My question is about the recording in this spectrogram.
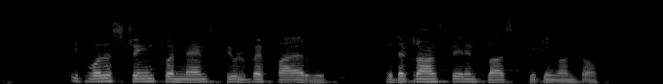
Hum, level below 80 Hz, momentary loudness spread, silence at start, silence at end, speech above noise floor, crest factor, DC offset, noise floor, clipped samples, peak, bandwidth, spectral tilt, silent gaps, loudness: none; -78 dBFS; 13 LU; 0.7 s; 0.65 s; 39 dB; 18 dB; under 0.1%; -78 dBFS; under 0.1%; -24 dBFS; 11.5 kHz; -7.5 dB/octave; none; -40 LUFS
